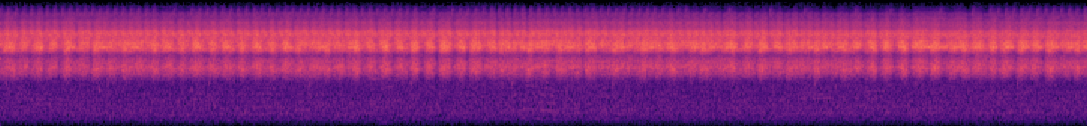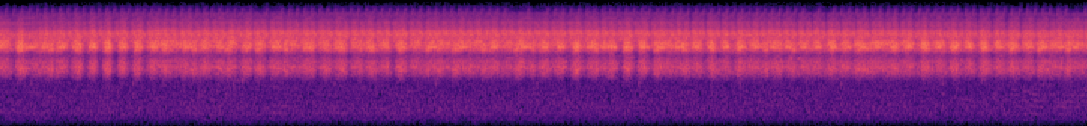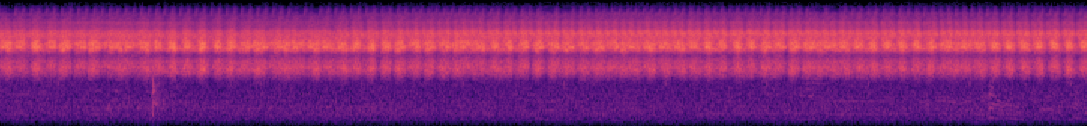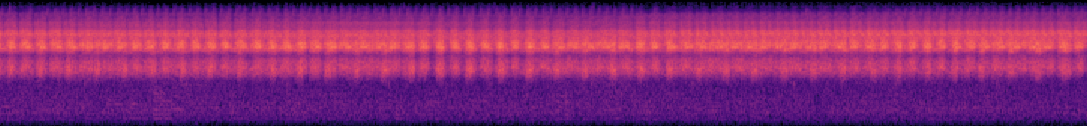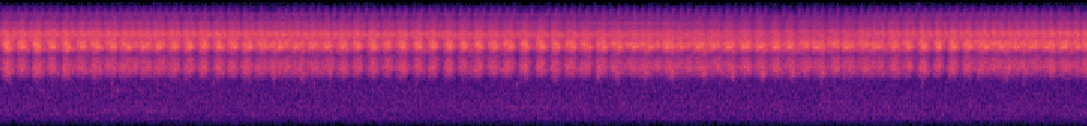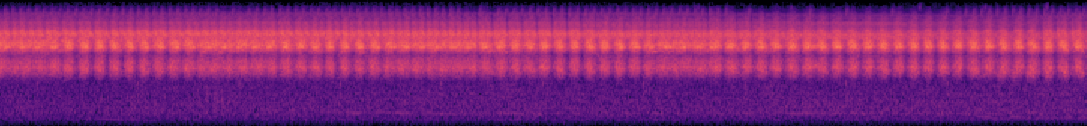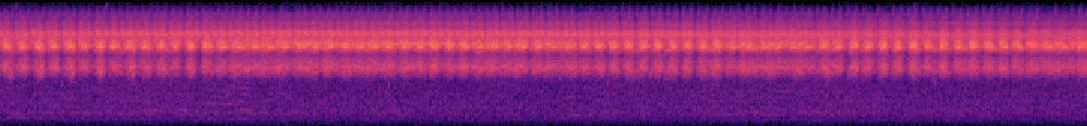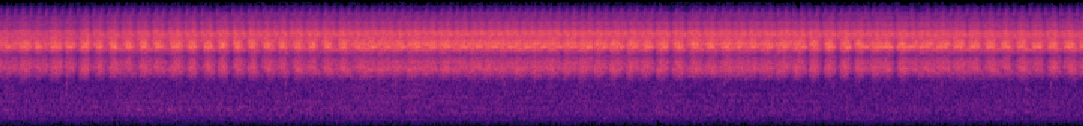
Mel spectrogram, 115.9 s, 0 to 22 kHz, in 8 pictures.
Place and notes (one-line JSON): {"title": "Calot, Azillanet (France) - Cicada during summer (South of France)", "date": "2020-07-22 15:00:00", "description": "Sound recording of cicada singing during the summer in South of France (Minervois).\nRecorded by a setup ORTF with 2 Schoeps CCM4\nOn a Sound Devices Mixpre 6 recorder", "latitude": "43.33", "longitude": "2.75", "altitude": "194", "timezone": "Europe/Paris"}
